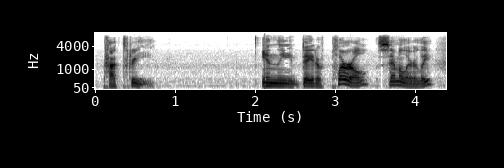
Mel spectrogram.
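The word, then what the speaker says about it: πατρί: So it's not pateri, it's patri.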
